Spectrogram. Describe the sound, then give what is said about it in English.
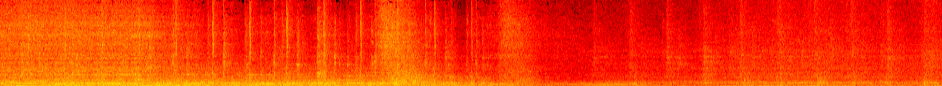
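A vintage Probat gas-fired drum coffee roaster, with a big gas flame beneath it, roasts coffee with a steady, loud mechanical rumble and roar, layered with dense rattling clicks, easing slightly quieter about halfway through. “we're just roasting away on what we call a vintage Probat drum roaster”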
